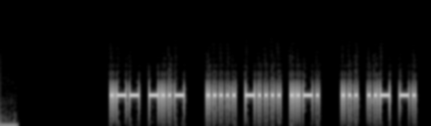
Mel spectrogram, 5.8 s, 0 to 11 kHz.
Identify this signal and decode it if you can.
Morse code, heard as a keyed tone, about 27 wpm, 700 Hz. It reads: WX 56F SUN
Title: Practice QSO - Exchange 2 - Info - 28wpm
